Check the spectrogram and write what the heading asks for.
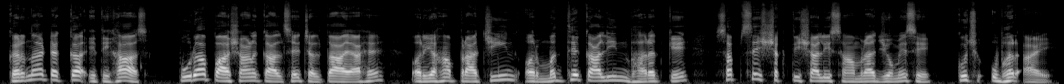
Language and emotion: Hindi, neutral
